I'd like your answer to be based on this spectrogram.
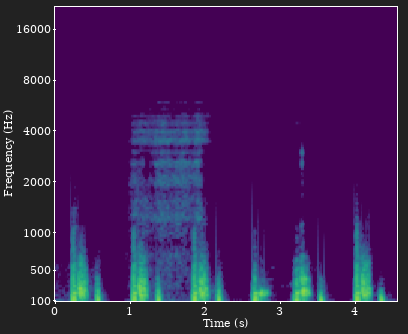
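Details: Stethoscope auscultation over the neck (carotid) during a cardiovascular examination, patient sitting forward with deep breath in, full breath out and held; normal carotid auscultation.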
